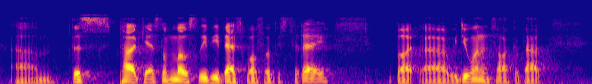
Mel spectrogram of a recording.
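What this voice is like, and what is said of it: Sick, unwell-sounding voice. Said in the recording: “I sound weird, I am under the weather”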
